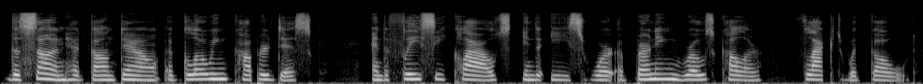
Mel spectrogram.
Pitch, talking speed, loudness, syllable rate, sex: 215 Hz, 155 wpm, -20 LUFS, 3.9 syllables/s, female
